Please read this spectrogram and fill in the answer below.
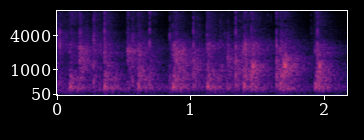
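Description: A small audience clapping unevenly, with some laughter.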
